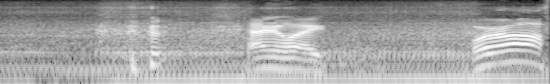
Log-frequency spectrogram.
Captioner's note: laughing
